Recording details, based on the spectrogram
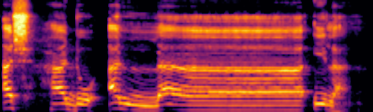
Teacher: Maka sebaik-baiknya la ini dibaca panjang, boleh sehingga 6 harkat. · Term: mad ta'zim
